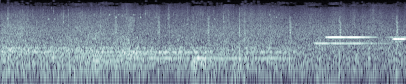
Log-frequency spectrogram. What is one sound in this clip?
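Footsteps thud on grass as a figure runs.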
